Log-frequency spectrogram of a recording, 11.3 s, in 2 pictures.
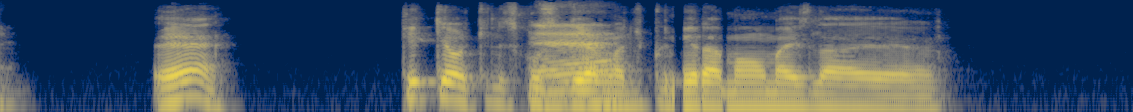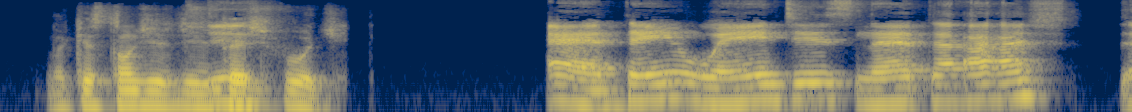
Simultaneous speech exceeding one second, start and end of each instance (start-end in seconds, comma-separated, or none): none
